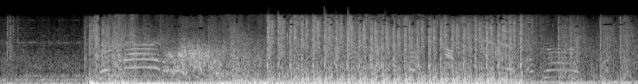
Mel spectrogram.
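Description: An explosion bursts nearby with a loud roar and falling debris.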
